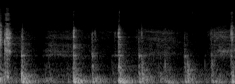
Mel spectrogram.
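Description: Sidecar suspension axle rocked by hand, knocking and clicking irregularly in its pivot: the sign of a pivot bushing that is completely worn out.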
